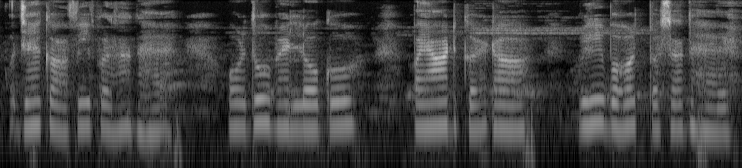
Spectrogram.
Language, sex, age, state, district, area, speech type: Urdu, female, 18-30, Uttar Pradesh, Gautam Buddha Nagar, rural, spontaneous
